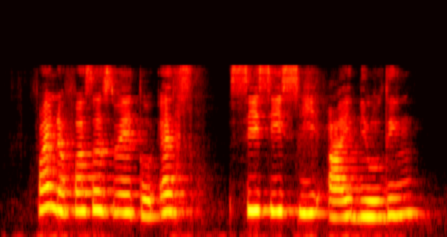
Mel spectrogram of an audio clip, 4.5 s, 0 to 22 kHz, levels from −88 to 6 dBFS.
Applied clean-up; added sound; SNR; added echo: neural separator model SepFormer DNS4.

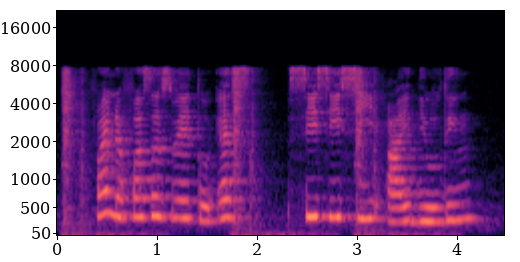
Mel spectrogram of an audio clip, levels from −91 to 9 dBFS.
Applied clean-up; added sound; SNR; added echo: none; Dishes, pots, and pans; 17 dB; none.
